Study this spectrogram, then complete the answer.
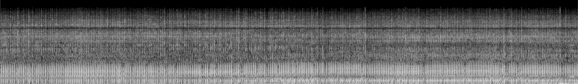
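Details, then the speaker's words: Echo two-stroke, barely used and started for the first time in about a year with little fuel in the tank: a rough, uneven, boggy drone sags and stumbles; it is starving as the tank runs nearly empty, and a clogged spark arrestor screen seemed possible but unlikely. "it almost it's acting like it's going to run out of gas yeah she's very boggy though it's just because it's not much [Applause] gas"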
